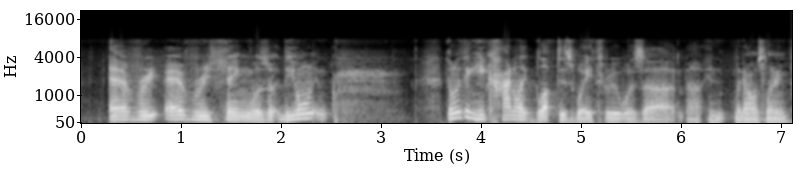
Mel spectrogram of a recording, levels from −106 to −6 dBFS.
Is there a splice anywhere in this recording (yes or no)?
no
